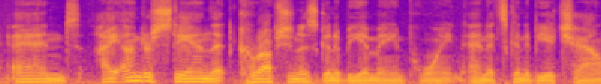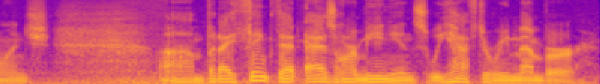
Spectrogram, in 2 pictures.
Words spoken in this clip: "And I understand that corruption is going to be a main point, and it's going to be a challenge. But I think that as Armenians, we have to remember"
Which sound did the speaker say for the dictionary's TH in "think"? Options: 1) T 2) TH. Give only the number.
2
